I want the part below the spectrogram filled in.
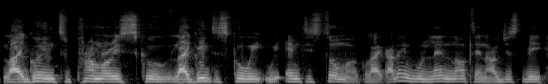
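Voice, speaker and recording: A man's voice: mid-range voice, steady tone, fairly quick, darkish tone. Nigerian man chatting loosely. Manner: loose, repeats "you know what I mean". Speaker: musician guest. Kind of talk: casual interview chat.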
